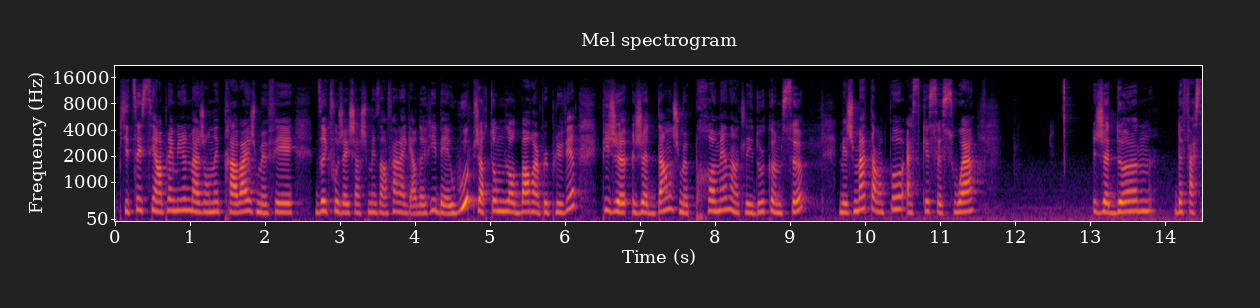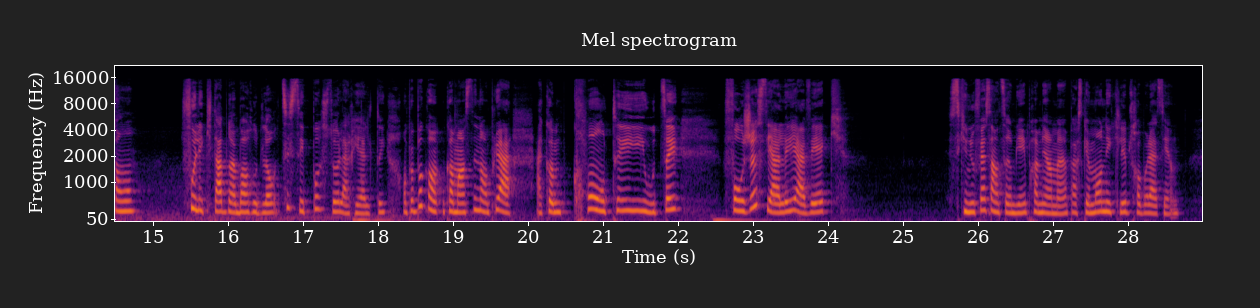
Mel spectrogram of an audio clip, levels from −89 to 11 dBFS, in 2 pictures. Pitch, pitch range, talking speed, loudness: 245 Hz, 230-270 Hz, 230 wpm, -24 LUFS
